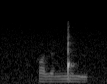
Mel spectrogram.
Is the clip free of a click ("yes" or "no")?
no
